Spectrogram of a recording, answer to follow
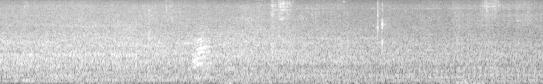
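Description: Steady background road-traffic noise, with a brief rising chirp about a second and a half in.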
